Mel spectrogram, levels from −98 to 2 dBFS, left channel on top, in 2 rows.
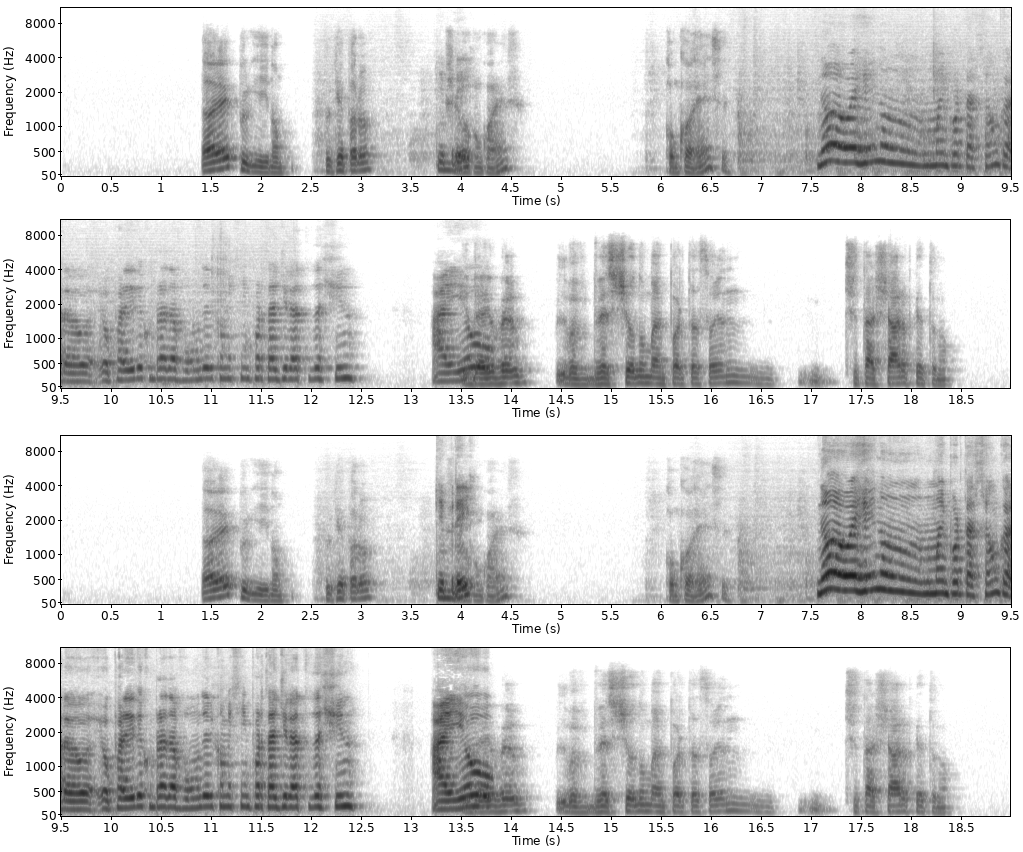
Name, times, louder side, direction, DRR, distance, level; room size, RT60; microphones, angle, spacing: voice 1, 1.4-2.2 2.6-3.1 3.9-4.5 6.1-6.7 13.5-14.1 14.5-16.6 16.9-18.4, left 2 dB, 30° left, 0.7 m, -32 dB
sound 1, 2.5-4.1 4.3-4.4 5.8-11.9, left 2 dB, 45° left, 2.4 m, -49 dB
voice 2, 3.7-4.1 7.6-12.5 13.2-13.8, right 8 dB, 60° right, 0.3 m, -22 dB
6.4 x 6.2 x 5.2 m
head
